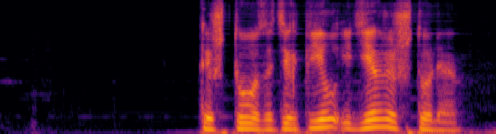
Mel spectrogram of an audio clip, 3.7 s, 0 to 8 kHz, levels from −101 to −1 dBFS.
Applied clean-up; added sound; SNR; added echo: neural mask model DeepFilterNet 3.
